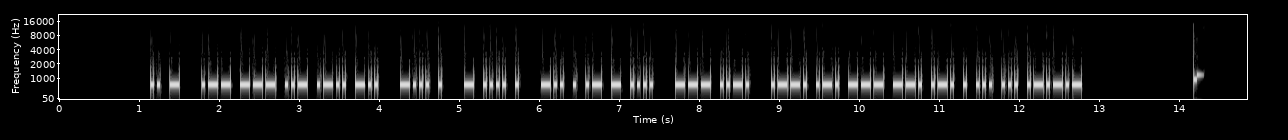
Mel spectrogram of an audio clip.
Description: Morse code, heard as a keyed tone, about 30 wpm, 700 Hz. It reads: IT WOULD BE THE DEATH OF PROGRESS.
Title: Sentences from Top 1400 Words 30wpm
